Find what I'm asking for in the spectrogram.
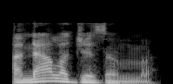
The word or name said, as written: analogism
